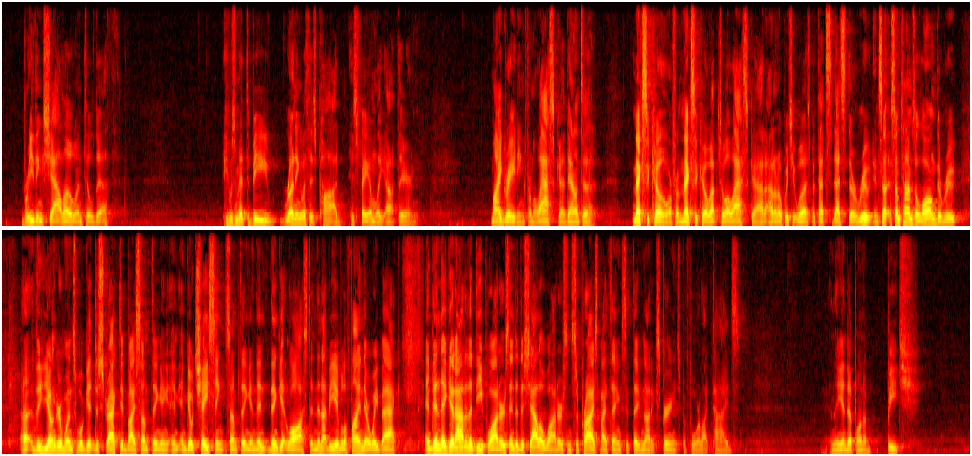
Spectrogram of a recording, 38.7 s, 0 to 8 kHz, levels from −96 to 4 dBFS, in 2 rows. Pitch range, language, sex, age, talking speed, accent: 80-120 Hz, English, male, 50-69, 165 wpm, American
